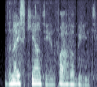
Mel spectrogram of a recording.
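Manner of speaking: whispered speech. Saying a line in character into the room: whispering. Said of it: "did you just whisper that into the room".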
